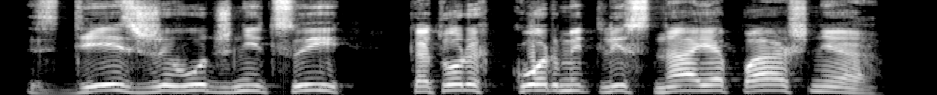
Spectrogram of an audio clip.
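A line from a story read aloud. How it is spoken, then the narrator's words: Eagle's loud cry. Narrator (Russian): прокричал орел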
